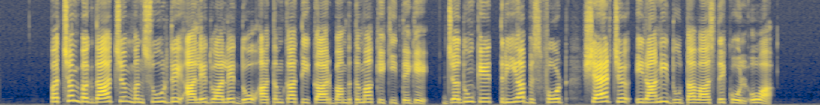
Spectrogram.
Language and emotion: Dogri, neutral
